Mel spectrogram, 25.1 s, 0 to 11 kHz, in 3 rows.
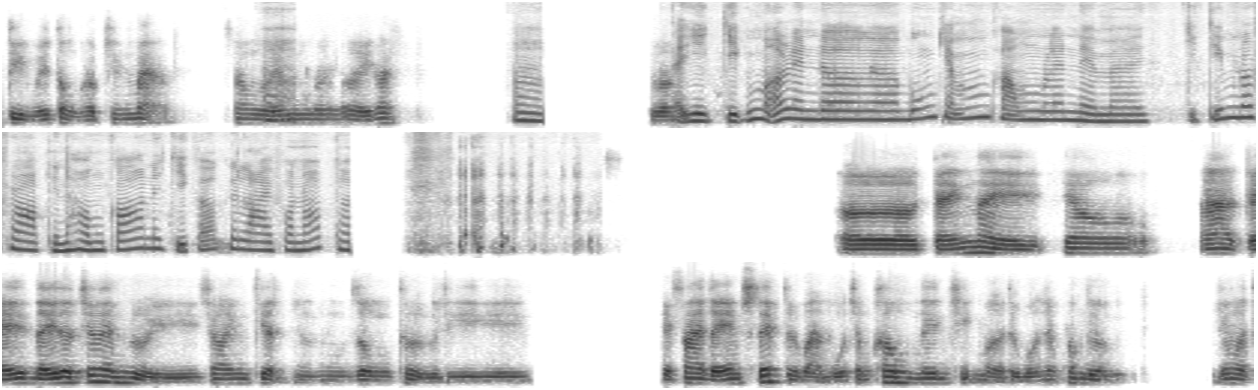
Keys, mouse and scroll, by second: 0.6 click, 1.9 click, 3.0-4.0 drag, 4.3 click, 5.2 click, 6.2 click, 7.7-9.9 drag, 11.0 click, 12.5 click, 13.0 Tab, 14.0-15.9 drag.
